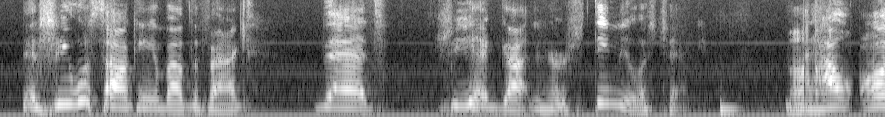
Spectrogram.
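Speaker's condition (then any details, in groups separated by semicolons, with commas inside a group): Cerebral palsy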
